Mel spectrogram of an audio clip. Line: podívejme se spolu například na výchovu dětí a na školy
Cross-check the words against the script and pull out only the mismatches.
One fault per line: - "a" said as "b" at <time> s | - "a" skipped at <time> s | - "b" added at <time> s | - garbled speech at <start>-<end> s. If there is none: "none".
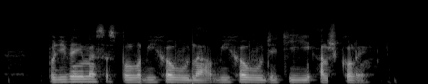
- "například" said as "výchovu" at 1.4 s
- "na" skipped at 3.2 s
